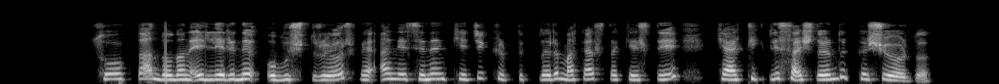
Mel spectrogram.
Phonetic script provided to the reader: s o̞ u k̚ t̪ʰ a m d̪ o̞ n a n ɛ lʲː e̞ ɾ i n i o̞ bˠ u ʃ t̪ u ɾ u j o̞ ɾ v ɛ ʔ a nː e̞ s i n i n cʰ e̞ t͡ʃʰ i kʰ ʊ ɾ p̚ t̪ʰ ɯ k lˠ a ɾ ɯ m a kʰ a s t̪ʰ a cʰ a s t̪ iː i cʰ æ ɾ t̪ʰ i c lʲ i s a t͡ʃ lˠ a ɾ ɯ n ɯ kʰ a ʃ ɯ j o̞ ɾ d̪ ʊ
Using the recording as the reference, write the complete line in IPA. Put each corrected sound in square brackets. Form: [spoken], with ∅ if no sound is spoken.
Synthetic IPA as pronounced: s o̞ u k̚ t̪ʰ a [n] d̪ o̞ n a n ɛ lʲː e̞ ɾ i n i o̞ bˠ u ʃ t̪ u ɾ u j o̞ ɾ v ɛ ʔ a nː e̞ s i n i n cʰ e̞ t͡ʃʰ i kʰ [ɯ] ɾ p̚ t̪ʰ ɯ k lˠ a ɾ ɯ m a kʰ a s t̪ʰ a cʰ [ɛ] s t̪ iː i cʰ æ ɾ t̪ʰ i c lʲ i s a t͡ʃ lˠ a ɾ ɯ n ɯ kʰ a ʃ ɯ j o̞ ɾ d̪ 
